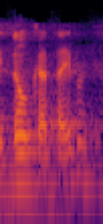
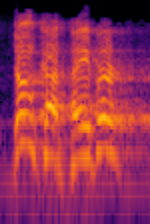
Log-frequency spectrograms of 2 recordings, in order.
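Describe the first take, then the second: First: Said in the usual way. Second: High, loud order to the patient; mock shouted command. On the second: Therapist orders his patient to stop cutting paper, mock shout. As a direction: bark it out as the comic cure.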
